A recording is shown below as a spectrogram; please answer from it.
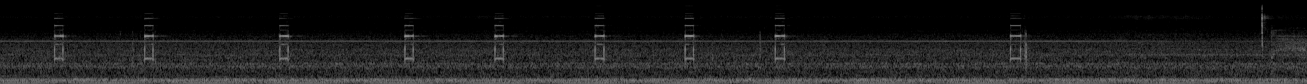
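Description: A Honeywell Solid State System 7000 alarm keypad gives short, sharp beeps at irregular intervals, about a dozen in all, clear over a steady low hum in a quiet room.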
